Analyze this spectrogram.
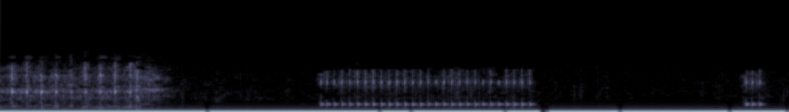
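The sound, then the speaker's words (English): A telephone is dialed to call a hotel with a quick burst of mechanical clicks and jangling, then a steady electronic ring tone sounds for about a second and starts again briefly, clear. “I'll phone the hotel.”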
